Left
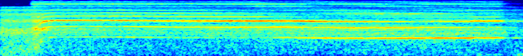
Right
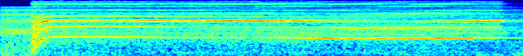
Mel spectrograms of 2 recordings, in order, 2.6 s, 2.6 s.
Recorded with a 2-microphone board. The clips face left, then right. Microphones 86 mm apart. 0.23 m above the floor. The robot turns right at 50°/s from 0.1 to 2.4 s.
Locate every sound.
0.1 s a drill: 95° right, 1.3 m; by 2.5 s 20° left, 1.3 m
